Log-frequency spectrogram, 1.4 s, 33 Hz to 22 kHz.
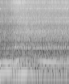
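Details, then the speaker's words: Reliant Regal Supervan 3, petrol engine refitted after years electric, running cold on choke after fixing dodgy coil connections: short, even rev with no misfire, knock or rattle, pulling cleanly. The carburetor setting is not yet right. "right after a bit of playing about and dodgy connections on the coil we are running sounds good"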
